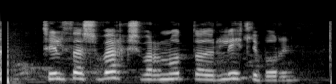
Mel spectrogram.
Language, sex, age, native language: Icelandic, male, 14, Icelandic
